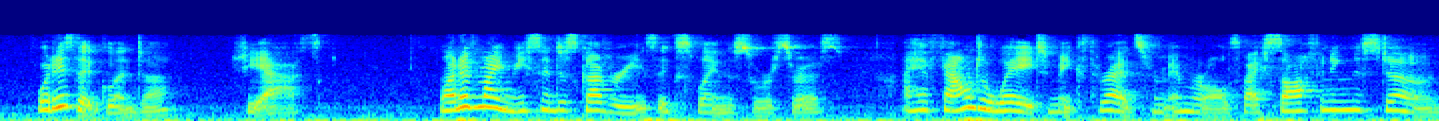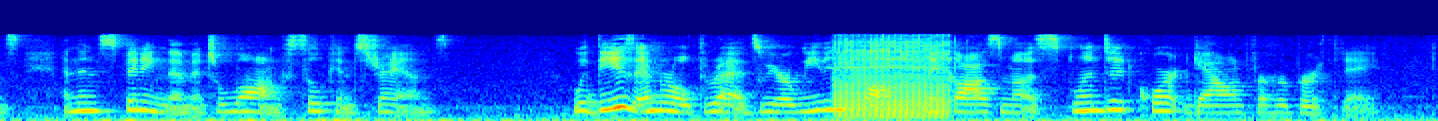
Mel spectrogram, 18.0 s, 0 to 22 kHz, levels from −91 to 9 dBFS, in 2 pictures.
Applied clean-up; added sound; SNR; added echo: none; Tools; 1 dB; none.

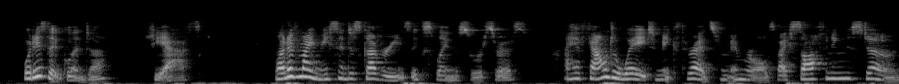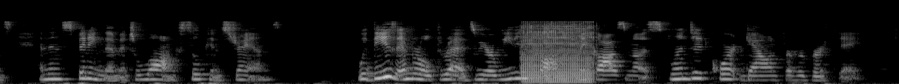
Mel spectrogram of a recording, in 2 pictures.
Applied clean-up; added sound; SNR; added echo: classical method log-MMSE.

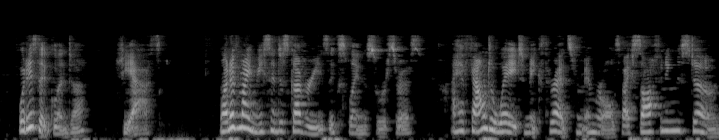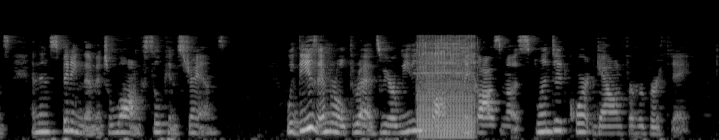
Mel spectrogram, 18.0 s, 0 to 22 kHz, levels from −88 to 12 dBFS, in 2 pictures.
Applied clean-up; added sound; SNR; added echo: classical method Wiener filter.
